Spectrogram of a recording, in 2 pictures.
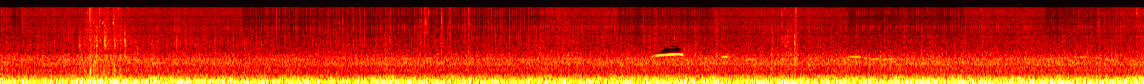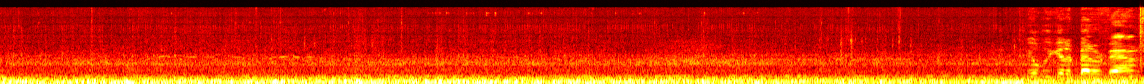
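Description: Steady low rumble of a car's engine and tyres heard from inside the cabin while driving along a road.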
